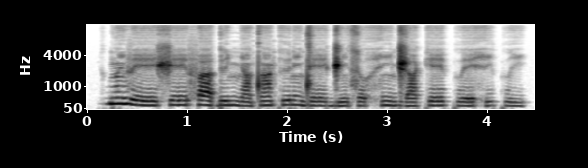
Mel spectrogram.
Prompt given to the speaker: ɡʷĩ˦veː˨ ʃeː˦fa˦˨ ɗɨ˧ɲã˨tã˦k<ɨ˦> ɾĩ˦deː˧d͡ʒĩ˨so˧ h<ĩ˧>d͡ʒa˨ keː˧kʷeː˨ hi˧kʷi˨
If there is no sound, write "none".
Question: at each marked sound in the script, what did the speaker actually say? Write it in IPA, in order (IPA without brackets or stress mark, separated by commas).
ɨ˦, ĩ˧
